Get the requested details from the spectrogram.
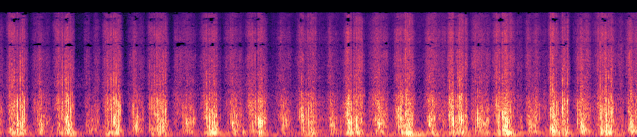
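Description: Fingernails scratch the pile of a thick woven fabric rug lying flat on a porch floor. About nineteen dull, rustling scrape strokes follow one another at a loose, uneven pace. The sound is muffled and low-heavy, with little brightness.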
